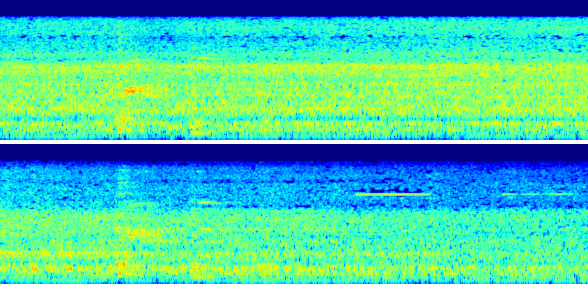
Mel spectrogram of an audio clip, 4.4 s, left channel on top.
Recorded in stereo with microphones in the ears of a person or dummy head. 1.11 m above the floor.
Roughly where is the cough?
Centre.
